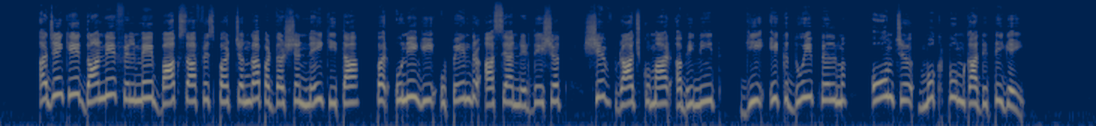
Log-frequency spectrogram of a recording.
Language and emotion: Dogri, neutral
